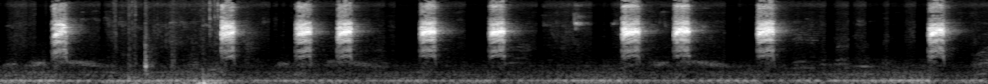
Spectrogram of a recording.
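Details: Tutor recording of a long-tailed shrike giving 'toet toet' material for pet birds to copy: a dozen rasping, scratchy blasts, some in quick pairs, others spaced a second apart, above a constant low droning hum.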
